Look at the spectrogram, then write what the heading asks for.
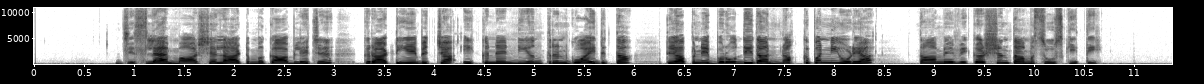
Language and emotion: Dogri, disgusted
